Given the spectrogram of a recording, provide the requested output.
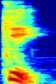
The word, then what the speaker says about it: qui: the Spanish syllable q-u-i is pronounced Ki Ki KI and not as in English you will now hear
